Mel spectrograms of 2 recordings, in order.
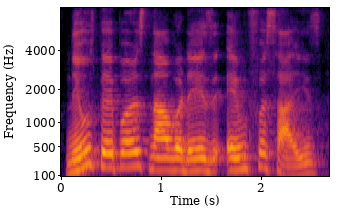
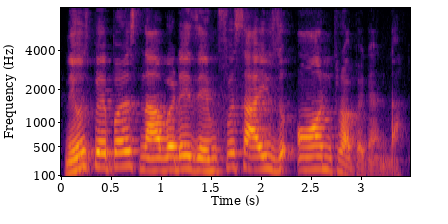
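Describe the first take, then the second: First: Newspapers nowadays emphasize read out very slowly; teacher reading an example sentence slowly. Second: Newspapers nowadays emphasize on propaganda read out very slowly; teacher reading the faulty sentence slowly; slow example read. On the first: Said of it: "जैसे देखिए". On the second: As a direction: dictate the wrong example word by word. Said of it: "कैसे?". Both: Shown as a demonstration.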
